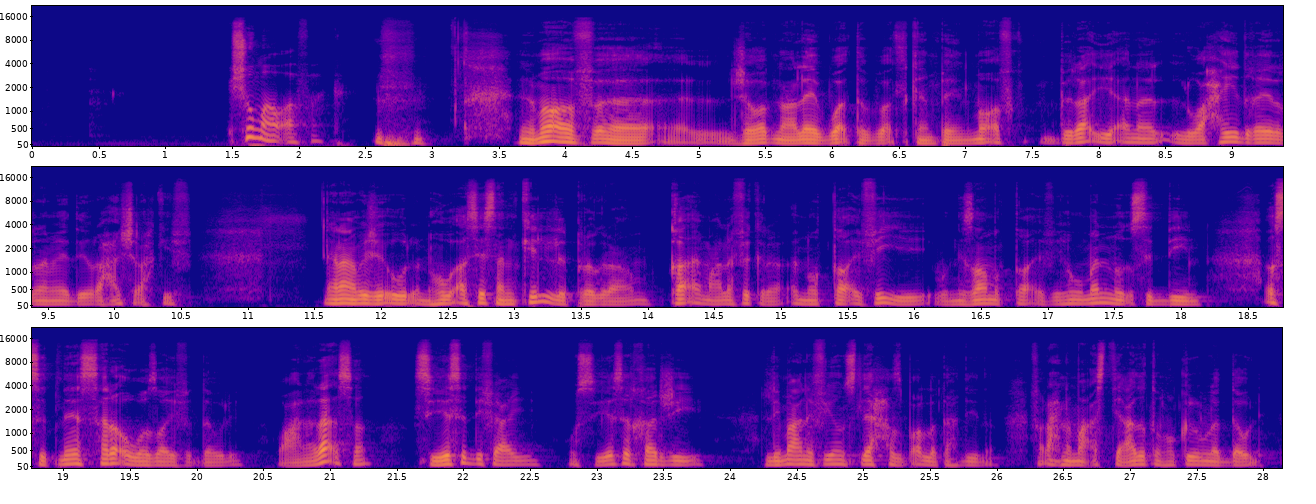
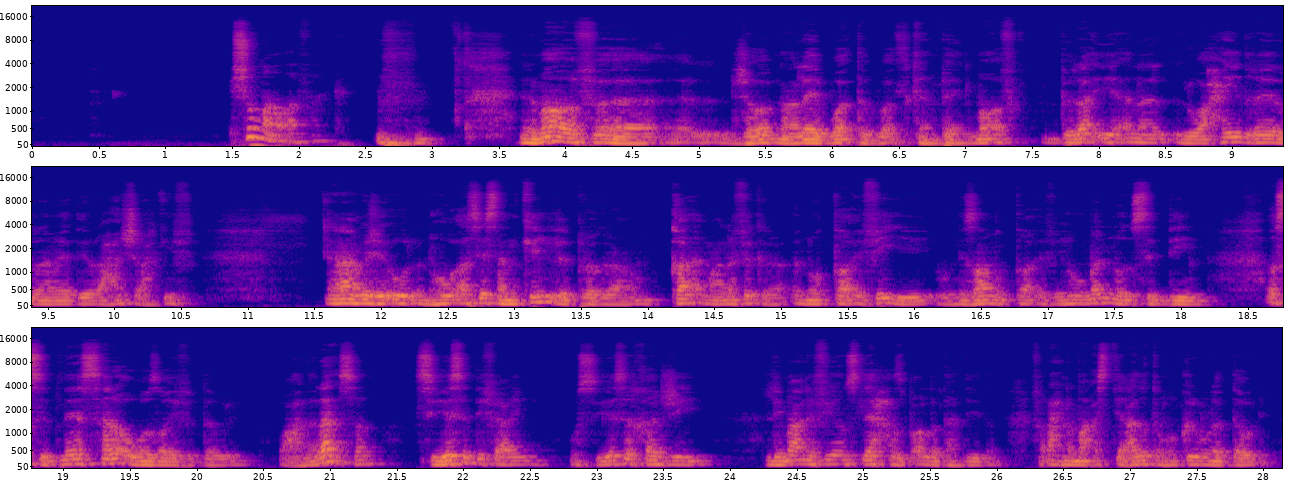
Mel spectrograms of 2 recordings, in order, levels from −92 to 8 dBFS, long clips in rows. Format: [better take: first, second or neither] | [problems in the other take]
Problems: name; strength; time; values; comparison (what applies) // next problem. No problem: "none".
first | off-mic speech; far // room echo; very slight; dies away in 0.2 s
